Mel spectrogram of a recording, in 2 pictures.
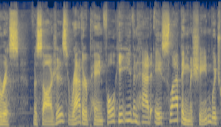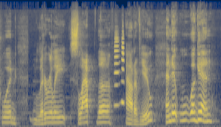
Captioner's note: honk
